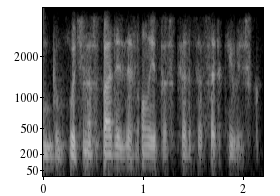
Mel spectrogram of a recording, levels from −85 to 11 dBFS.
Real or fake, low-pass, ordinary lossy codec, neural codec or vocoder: fake; 3.6 kHz; Opus, 16 kbps; codec, 16 kHz, 1.1 kbps, Voila-Tokenizer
